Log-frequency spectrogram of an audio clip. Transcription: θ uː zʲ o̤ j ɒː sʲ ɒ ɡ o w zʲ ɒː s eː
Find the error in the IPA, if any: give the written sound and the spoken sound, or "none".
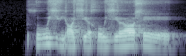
ɡ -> x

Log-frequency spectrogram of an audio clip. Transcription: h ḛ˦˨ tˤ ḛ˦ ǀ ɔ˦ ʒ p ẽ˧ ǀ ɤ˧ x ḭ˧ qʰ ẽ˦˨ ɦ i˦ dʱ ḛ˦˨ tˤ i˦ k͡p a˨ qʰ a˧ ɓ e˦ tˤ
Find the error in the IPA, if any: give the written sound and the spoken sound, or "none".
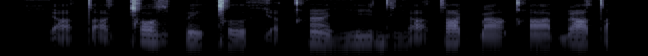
ʒ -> z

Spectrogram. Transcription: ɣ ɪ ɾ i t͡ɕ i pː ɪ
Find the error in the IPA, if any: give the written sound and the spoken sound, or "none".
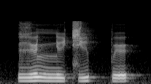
ɾ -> lː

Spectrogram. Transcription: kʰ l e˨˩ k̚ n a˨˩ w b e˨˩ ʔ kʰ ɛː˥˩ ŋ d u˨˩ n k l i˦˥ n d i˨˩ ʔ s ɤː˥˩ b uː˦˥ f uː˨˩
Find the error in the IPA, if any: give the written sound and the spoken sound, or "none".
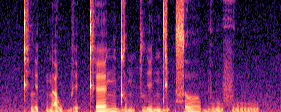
none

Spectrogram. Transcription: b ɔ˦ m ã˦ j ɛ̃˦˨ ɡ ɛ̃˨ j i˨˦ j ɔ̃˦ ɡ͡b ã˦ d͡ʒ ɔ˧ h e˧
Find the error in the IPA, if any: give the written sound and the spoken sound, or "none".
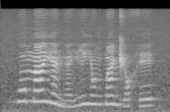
none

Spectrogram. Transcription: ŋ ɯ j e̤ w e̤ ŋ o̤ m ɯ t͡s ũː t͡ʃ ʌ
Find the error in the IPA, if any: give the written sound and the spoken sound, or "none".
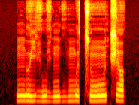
o̤ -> ṳ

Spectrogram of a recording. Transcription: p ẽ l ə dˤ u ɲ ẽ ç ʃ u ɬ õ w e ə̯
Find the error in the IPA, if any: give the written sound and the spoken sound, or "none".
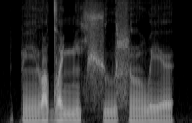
none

